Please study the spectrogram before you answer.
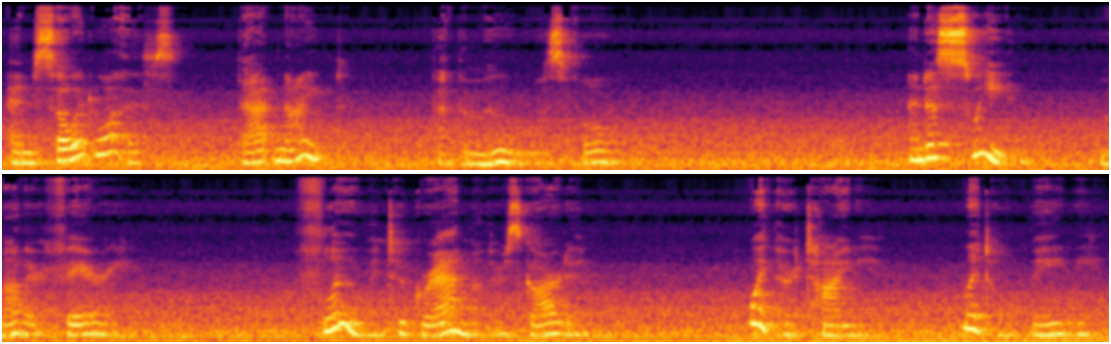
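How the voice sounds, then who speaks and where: A woman with a fairly high voice narrates a children's fairy tale at a very slow pace. She is gentle and measured, pausing between short phrases. The sound is roomy and echoing. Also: lively intonation. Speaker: puppet show storyteller. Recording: roomy echo, clear background noise.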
